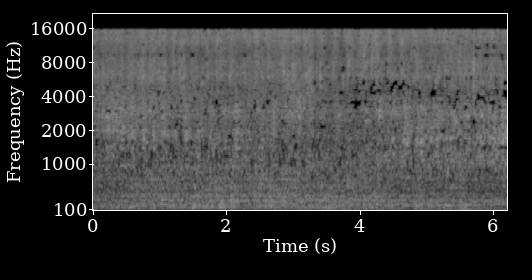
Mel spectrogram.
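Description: Handheld shower head spraying a steady stream of water onto a puppy's coat and the bathtub floor.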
